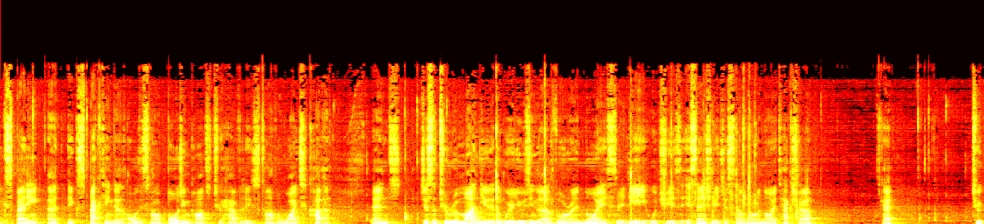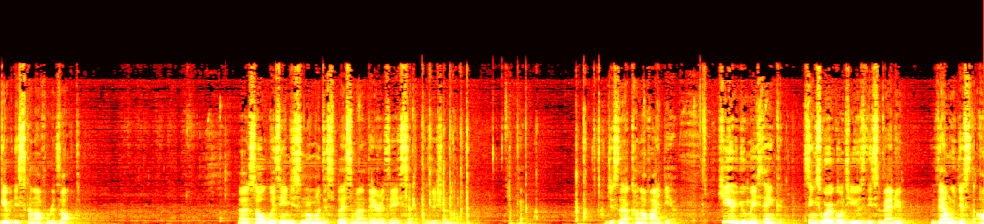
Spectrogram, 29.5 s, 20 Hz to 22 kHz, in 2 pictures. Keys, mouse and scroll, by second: 0.0 d, 0.4 click, 0.6 d, 1.0-1.5 drag, 1.5 d, 1.5 d, 5.1-6.2 middle drag, 6.2 click, 6.9 middle click, 7.6 m, 8.4 m, 9.7 m, 10.2 m, 10.7 ctrl+a, 14.3-17.5 middle drag, 18.2-21.1 middle drag, 21.1 ctrl+a, 25.3-28.2 middle drag, 28.2 click.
